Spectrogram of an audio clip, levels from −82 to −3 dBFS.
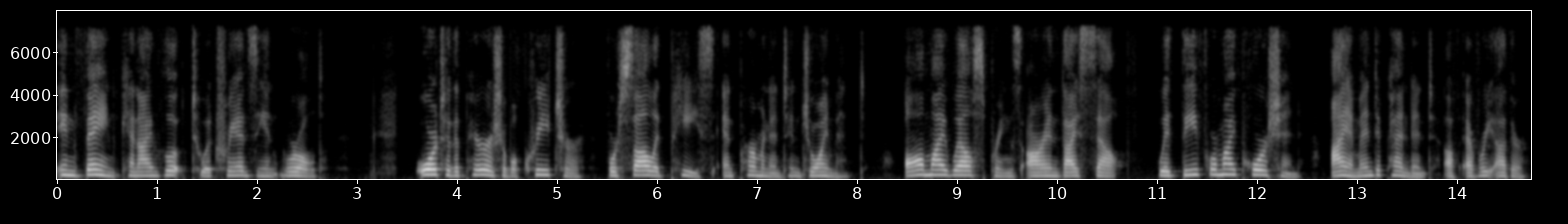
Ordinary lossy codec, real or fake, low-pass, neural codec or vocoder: MP3, 64 kbps; fake; 7.2 kHz; codec, 16 kHz, 2 kbps, FunCodec, trained on LibriTTS, 25 frames a second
